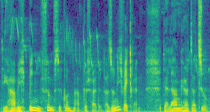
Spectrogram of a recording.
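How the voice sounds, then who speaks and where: An actor playing a burly older burglar in a radio drama, matter-of-fact and commanding, giving terse instructions. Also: male voice, mid-range voice, very animated, fast talker, creaky, slight background noise. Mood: calm, businesslike.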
